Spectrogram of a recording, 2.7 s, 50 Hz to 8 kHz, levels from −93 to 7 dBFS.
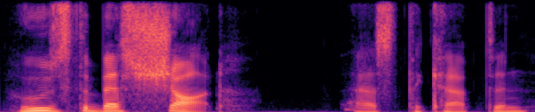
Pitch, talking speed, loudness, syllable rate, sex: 135 Hz, 155 wpm, -18 LUFS, 4.2 syllables/s, male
